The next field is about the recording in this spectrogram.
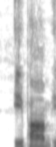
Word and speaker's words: EPAM: Is it pronounced EPAM Systems? – EPAM. – EPAM Systems, Etsy, Paycom, and PayPal.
